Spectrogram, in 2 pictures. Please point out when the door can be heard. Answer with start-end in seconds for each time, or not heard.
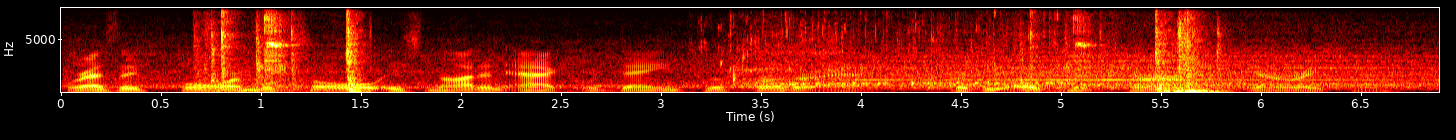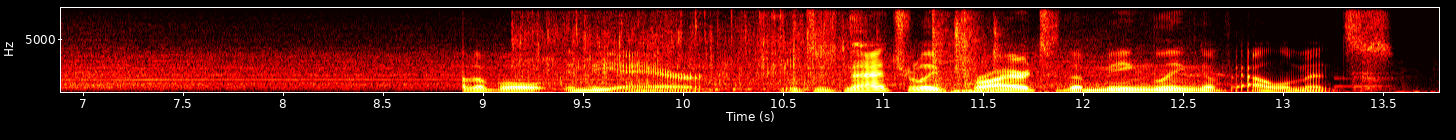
0.7-1.6, 4.7-5.8, 10.7-11.8.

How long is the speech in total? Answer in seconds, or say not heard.
11 s.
